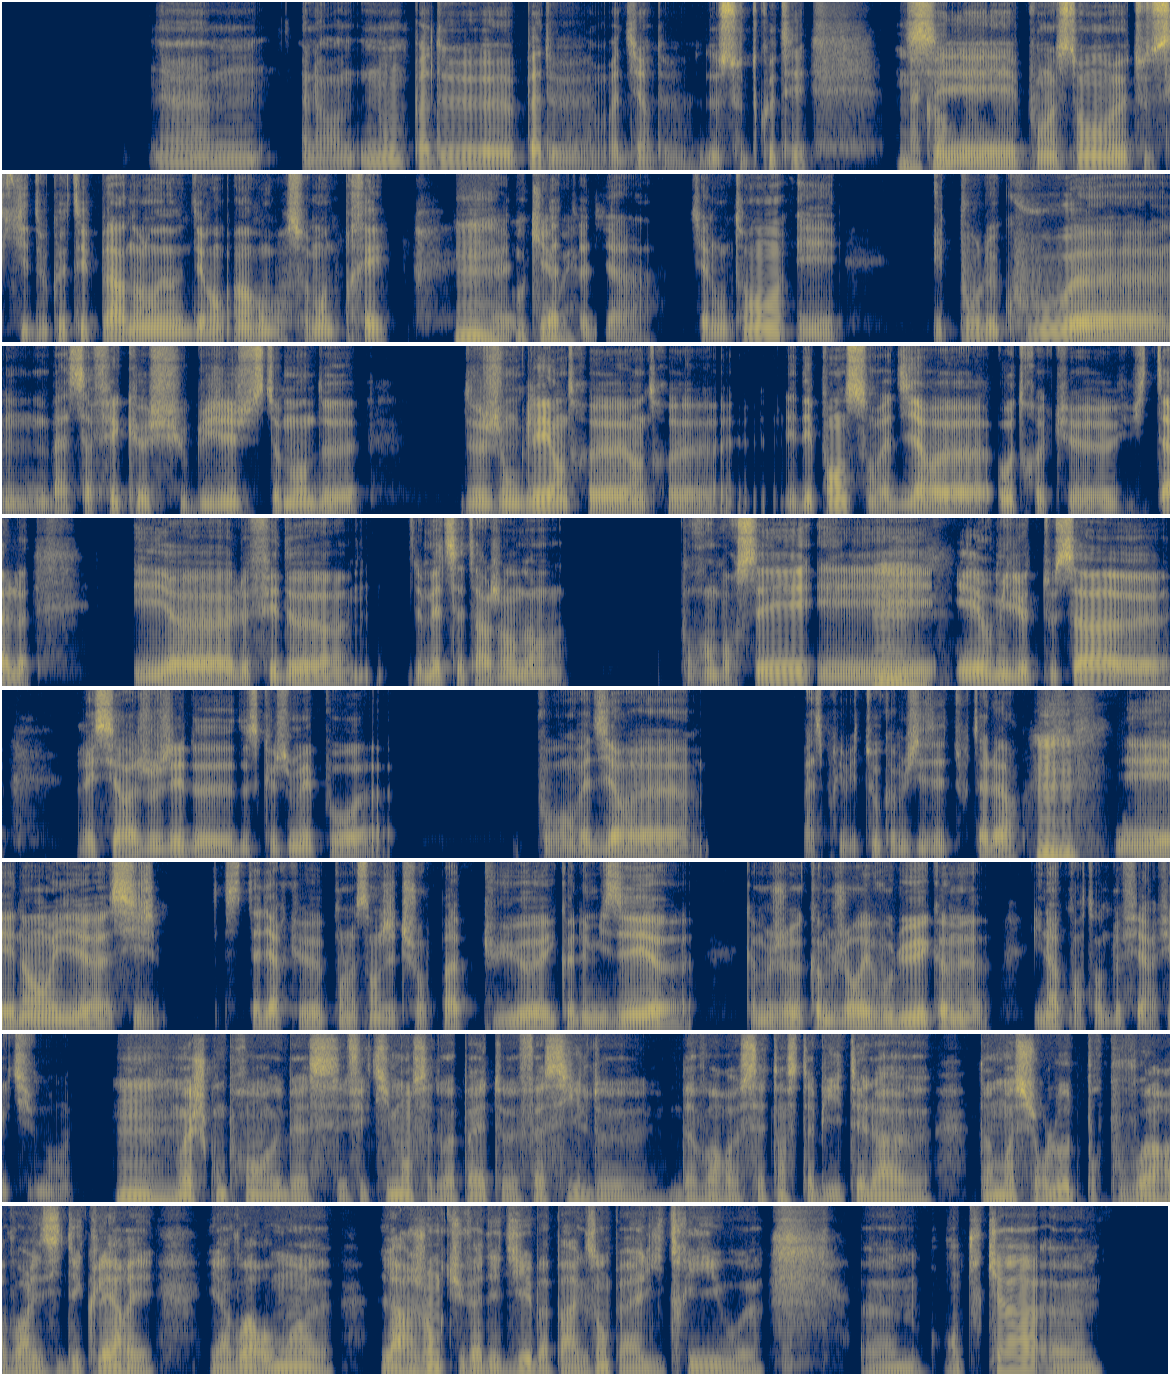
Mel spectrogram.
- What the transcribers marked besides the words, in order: none
- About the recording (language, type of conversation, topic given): French, advice, Comment concilier qualité de vie et dépenses raisonnables au quotidien ?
